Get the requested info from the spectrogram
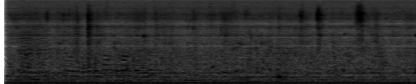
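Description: Steady low hum with faint voices of people talking in the background and a few light clicks.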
